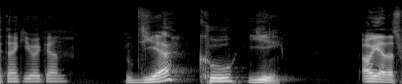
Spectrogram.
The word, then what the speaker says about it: děkuji: Děkuji. Oh yeah, that's right. Děkuji.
